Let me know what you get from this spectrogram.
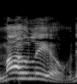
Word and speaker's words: Mahalalel: Verse number 17, Mahalalel, that's how you say it.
